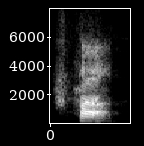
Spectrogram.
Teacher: it's voiceless bilabial plosive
